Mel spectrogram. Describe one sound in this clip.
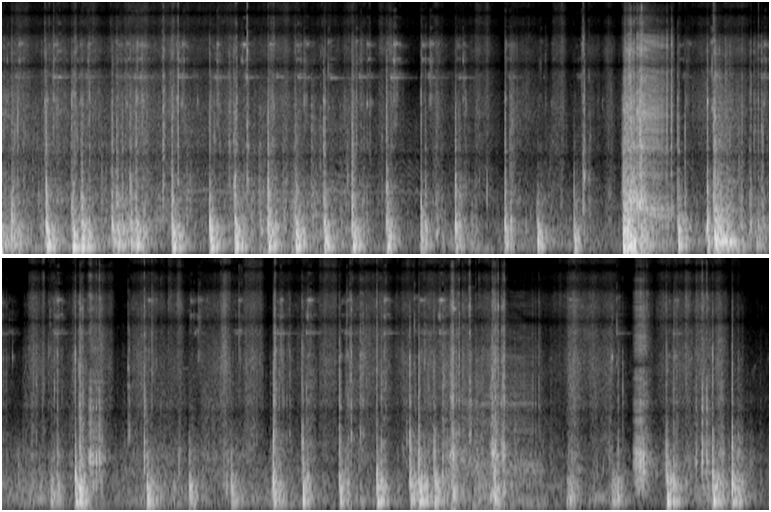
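Boots thud on creaking wooden stairs and floorboards.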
